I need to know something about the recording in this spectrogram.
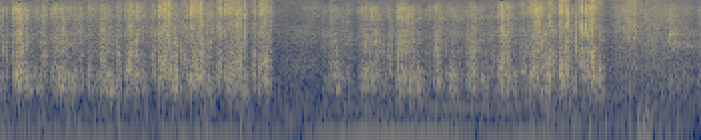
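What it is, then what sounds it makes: Denim jeans being scratched. Fingertips and short nails scratch and rub along the leg of a pair of blue denim jeans, a soft, hollow cotton garment held up in the air. The result is a steady run of dry, raspy scraping strokes centered in the mid-range, with a low, constant hum underneath. There is a brief dip in the texture just before the middle of the clip.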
